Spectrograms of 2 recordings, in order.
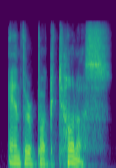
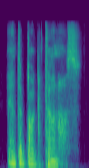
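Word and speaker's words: ἀνθρωποκτόνος: It should be anthropoktonos. Okay, so actually neither the place where they put it nor the place where I want to put it. It should be on the penultimate syllable. Anthropoktonos.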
